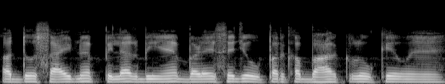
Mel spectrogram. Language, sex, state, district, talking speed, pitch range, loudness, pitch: Hindi, male, Uttar Pradesh, Lucknow, 175 wpm, 120-130 Hz, -15 LUFS, 125 Hz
